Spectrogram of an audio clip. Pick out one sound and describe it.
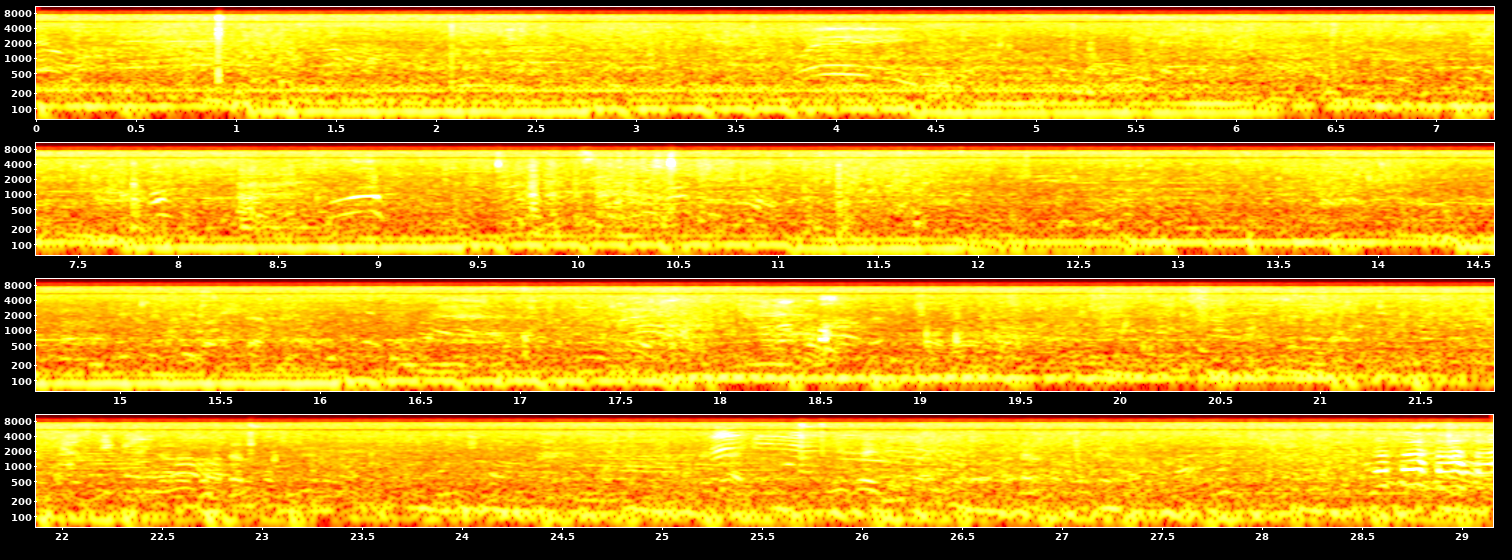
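A motorboat engine drones steadily across open water, rising and falling.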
